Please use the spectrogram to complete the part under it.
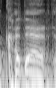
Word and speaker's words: kadar: Bakın kadar, kader. Aynı kelimedir. Biz kadar diye telaffuz ediyoruz, Araplar ona kader derler.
